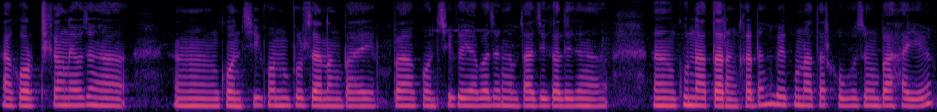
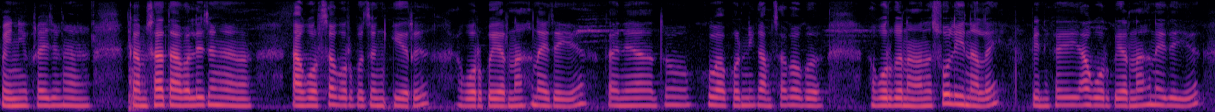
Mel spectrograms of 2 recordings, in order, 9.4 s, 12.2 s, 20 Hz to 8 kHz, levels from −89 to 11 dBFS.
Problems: none marked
